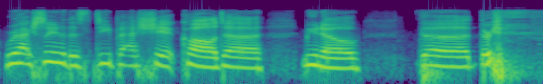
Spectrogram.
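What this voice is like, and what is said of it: Imitating a typical guy's voice. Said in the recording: “Your impression of guys is so spot on.”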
